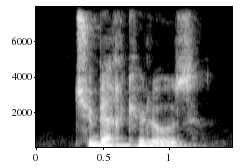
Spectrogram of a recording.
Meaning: tuberculosis (The infectious disease)
- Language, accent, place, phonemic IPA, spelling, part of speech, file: French, France, Paris, /ty.bɛʁ.ky.loz/, tuberculose, noun, LL-Q150 (fra)-tuberculose.wav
